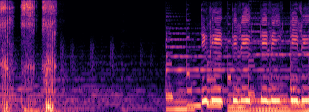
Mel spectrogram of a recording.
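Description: A few short, loud pig grunts burst out at the start, then a bright musical jingle with sustained tones takes over and carries on to the end.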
